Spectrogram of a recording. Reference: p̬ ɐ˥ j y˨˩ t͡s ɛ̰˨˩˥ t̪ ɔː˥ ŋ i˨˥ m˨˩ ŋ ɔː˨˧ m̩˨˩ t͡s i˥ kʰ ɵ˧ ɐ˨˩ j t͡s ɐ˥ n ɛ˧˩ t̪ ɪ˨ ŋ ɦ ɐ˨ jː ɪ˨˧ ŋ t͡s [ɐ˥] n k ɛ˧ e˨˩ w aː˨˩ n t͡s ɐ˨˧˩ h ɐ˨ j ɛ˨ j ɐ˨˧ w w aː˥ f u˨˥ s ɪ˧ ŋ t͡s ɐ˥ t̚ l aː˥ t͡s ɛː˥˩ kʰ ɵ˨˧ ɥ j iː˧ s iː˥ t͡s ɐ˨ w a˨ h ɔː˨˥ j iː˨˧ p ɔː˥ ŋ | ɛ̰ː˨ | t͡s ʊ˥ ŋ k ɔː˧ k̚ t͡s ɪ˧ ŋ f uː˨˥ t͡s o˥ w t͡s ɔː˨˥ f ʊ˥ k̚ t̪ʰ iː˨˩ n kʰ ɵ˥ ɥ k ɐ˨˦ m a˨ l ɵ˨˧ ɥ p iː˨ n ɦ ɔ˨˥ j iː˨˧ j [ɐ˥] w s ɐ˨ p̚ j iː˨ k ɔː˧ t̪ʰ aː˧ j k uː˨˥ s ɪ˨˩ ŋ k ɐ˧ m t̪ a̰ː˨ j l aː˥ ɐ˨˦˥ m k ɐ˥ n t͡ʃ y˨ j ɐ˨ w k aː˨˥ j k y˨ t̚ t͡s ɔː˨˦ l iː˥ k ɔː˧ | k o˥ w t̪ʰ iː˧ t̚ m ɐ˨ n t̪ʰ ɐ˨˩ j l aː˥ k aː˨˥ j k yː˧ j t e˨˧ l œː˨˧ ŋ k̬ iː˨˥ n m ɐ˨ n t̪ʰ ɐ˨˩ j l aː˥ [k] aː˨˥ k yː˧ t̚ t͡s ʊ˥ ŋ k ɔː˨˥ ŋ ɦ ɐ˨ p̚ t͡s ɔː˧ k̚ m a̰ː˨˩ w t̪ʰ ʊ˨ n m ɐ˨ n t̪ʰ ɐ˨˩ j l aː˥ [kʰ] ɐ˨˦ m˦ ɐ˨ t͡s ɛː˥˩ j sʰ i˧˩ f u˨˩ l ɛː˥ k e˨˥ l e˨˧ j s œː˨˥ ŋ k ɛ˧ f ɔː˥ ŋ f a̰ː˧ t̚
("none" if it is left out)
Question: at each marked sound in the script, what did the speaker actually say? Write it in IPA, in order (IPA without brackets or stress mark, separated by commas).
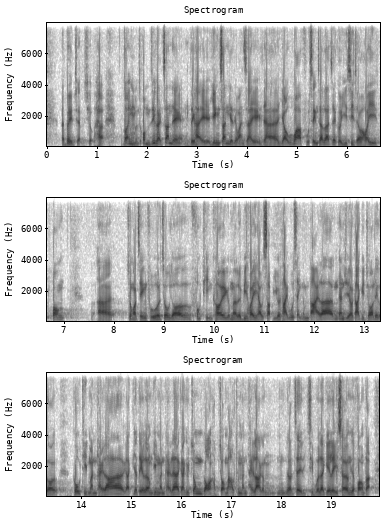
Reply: ɐ˥, ɐ˨˧, k, k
